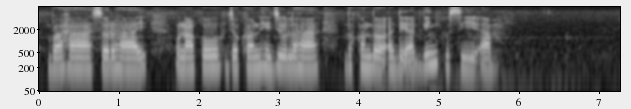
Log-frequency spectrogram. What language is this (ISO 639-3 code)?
sat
